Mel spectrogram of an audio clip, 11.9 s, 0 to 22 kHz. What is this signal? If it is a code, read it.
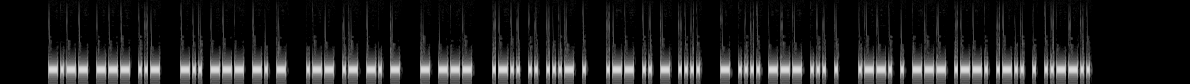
Morse code, heard as a keyed tone, about 40 wpm, 700 Hz. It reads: YOU DONT WANT TO LIVE WITH THOSE PEOPLE?
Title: Sentences from Top 1000 Words - Review Part 1 - 40wpm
